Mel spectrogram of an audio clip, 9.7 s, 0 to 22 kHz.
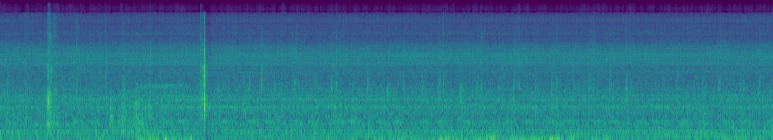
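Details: Yamaha 9.9 hp outboard after replacing a cracked, dried-out carburetor diaphragm that was leaking gas heavily: runs at a steady, even note with light regular ticking and no stumbling, sounding healthy.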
